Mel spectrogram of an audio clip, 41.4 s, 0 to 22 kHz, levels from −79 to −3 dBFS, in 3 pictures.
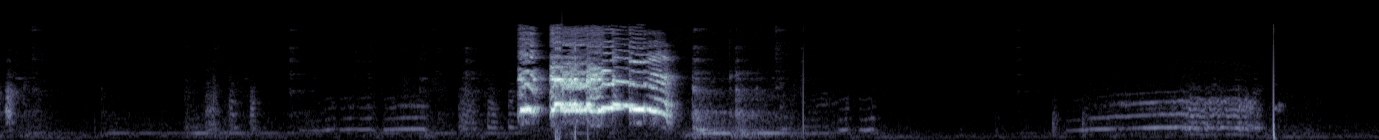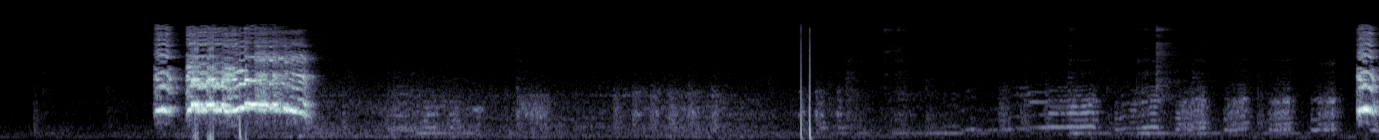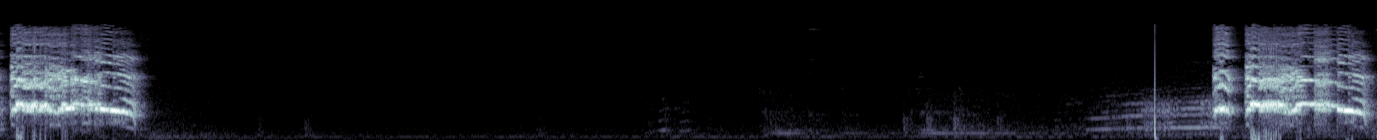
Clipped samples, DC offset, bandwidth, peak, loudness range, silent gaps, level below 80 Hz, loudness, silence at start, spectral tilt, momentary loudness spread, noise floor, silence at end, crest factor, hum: under 0.1%; under 0.1%; 11 kHz; 0 dBFS; 11 LU; none; -56 dBFS; -11 LUFS; 5.2 s; -0.5 dB/octave; 26 LU; -72 dBFS; 0.05 s; 18 dB; none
